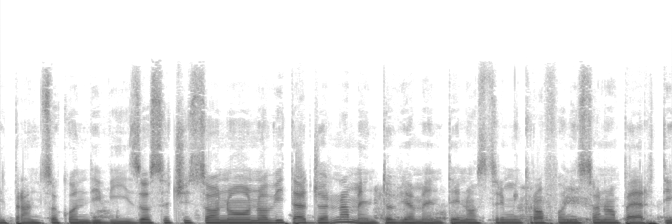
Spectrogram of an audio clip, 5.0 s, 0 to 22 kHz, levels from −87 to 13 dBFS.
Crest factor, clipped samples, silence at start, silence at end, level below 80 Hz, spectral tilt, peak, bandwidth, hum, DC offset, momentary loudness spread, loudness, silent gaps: 10 dB; under 0.1%; 0 s; 0 s; -32 dBFS; -7 dB/octave; -10 dBFS; 15 kHz; none; under 0.1%; 3 LU; -22 LUFS; none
